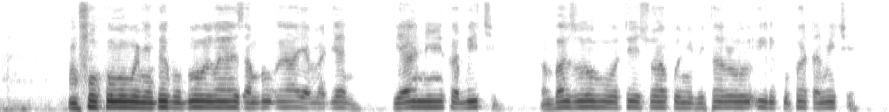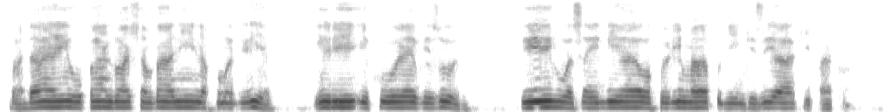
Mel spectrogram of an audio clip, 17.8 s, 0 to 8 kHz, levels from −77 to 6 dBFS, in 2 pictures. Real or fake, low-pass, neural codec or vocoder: fake; 7.2 kHz; codec, 16 kHz, 2 kbps, FreqCodec, larger model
